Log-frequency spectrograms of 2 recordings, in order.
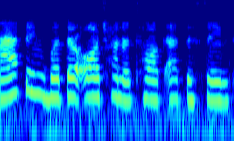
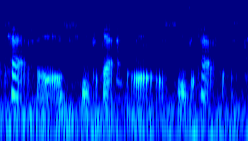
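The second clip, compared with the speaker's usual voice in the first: hushed, voiceless whisper; whispered suspicion; 16 dB quieter than usual. Acted. Texter whispering to herself that he's fake, whispered. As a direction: whisper it like a private verdict.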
